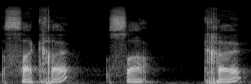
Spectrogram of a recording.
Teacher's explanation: vous avez un E qui est fermé parce que la syllabe, elle est ouverte. Pour les voyelles, ouvertes ou fermées, on a ouverte quand la syllabe est fermée, ça veut dire il ne se termine pas une consonne.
